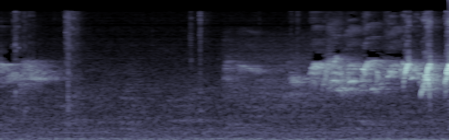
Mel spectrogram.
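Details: After a short whistled note and a pause, a caged red-whiskered bulbul bursts into a fast, loud warbling phrase of slurred chirps that grows stronger toward the end.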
